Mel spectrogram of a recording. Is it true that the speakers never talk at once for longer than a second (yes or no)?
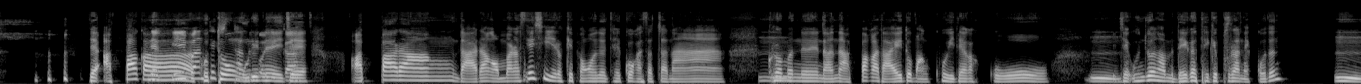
no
